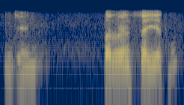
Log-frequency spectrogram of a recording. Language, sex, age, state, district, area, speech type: Urdu, male, 30-45, Uttar Pradesh, Gautam Buddha Nagar, rural, conversation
